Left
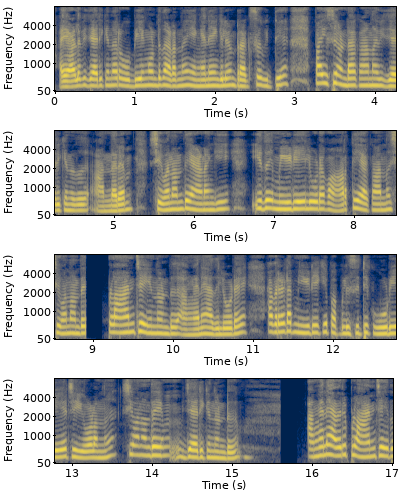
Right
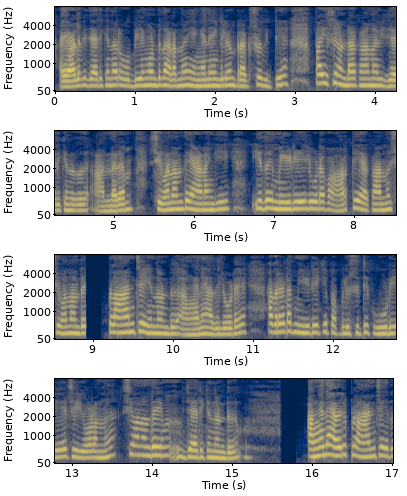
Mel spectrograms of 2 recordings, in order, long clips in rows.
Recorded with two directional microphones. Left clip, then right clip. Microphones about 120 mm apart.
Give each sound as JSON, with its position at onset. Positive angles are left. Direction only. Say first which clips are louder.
{"t": 0.0, "sound": "a woman's voice", "louder": "left 8 dB", "side_deg": 45}
{"t": 4.4, "sound": "a woman's voice", "louder": "left 9 dB", "side_deg": 40}
{"t": 8.9, "sound": "a woman's voice", "louder": "left 7 dB", "side_deg": 50}
{"t": 13.3, "sound": "a woman's voice", "louder": "left 7 dB", "side_deg": 35}
{"t": 16.0, "sound": "a woman's voice", "louder": "left 6 dB", "side_deg": 35}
